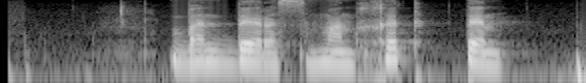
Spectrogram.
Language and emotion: Russian, neutral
